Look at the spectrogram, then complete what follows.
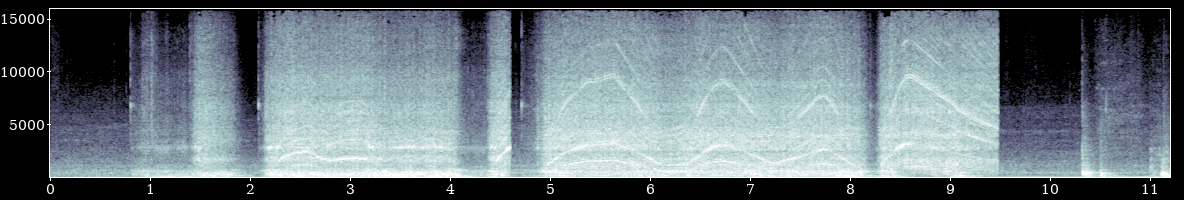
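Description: Corded electric drill boring holes through a wooden board in several runs, its motor whine rising and falling as the trigger and the load on the bit change, stopping about 9.5 s in. A couple of wooden knocks follow near the end as the board is handled.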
